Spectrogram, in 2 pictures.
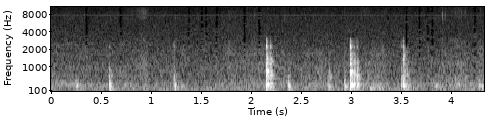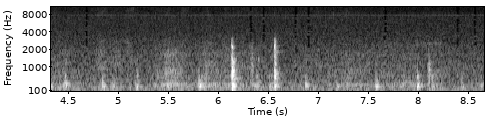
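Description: Quiet handling sounds from hand-sewing a plush toy's seam: scattered light clicks and taps at an uneven pace, a few sharper ones about two, three and six seconds in.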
